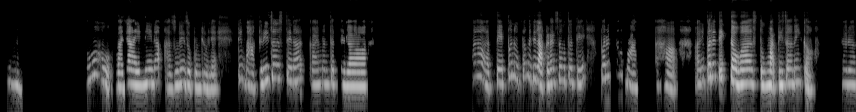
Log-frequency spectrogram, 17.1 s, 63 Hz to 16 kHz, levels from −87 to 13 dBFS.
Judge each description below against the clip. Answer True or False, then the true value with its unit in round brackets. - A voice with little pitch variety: False (3.8 semitones)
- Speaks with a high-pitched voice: True (255 Hz)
